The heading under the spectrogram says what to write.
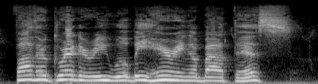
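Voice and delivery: high, loud hollered calling out. Narrating a scene, voicing a man who hollers after the group walking off: hollering. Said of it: "he hollers out".

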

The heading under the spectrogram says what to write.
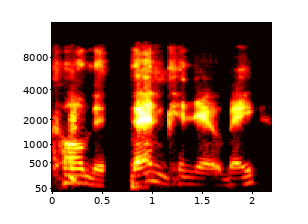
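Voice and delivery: low, shoddy, really bad British accent. Acting out Obi-Wan Kenobi at the bar, in a really bad British Obi-Wan Kenobi accent. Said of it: "was a really shitty British accent".

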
